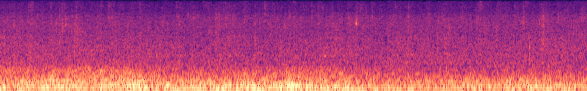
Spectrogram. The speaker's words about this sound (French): Je voudrais que la tempête fasse encore bien plus de boucan, que les toits s'écroulent, que le printemps ne revienne plus, que notre maison disparaisse.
